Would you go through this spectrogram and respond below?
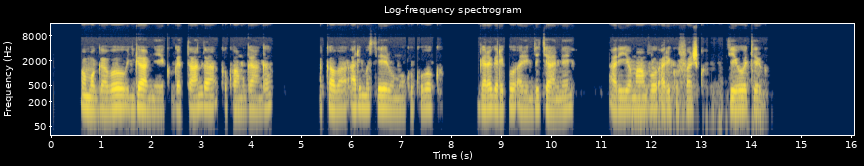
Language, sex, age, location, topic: Kinyarwanda, male, 25-35, Nyagatare, health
